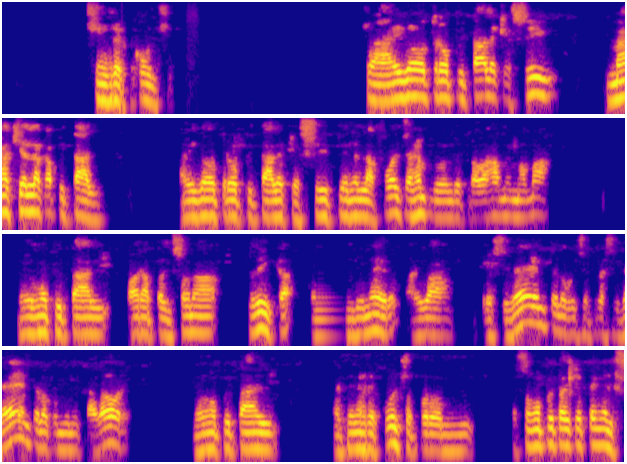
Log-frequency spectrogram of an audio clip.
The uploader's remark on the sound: The audio is not the best.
